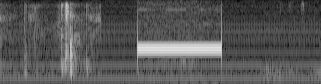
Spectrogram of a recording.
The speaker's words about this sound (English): have reached Widener Construction. At the sound of the tone, please leave your name and phone number, and someone will get back to you as soon as possible.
